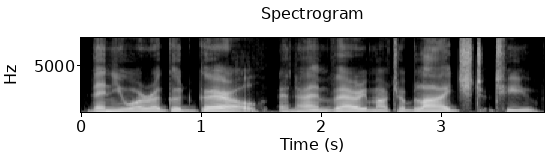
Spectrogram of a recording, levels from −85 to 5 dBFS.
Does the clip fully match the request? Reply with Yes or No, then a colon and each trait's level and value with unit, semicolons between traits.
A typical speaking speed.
No: fast, 215 wpm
